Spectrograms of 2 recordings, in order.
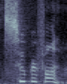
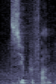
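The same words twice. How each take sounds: First: High sarcastic bright-side quip; mock cheer, pitched high. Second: Flat, quieter deadpan echo. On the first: Reacting to her thyroid, high sarcastic mock cheer. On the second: Acted. Echoing her own joke, quiet flat deadpan. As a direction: drop it flat and dry.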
